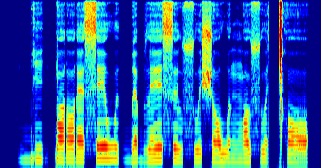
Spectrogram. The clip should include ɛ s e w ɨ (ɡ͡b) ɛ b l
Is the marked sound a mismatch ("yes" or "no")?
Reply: no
